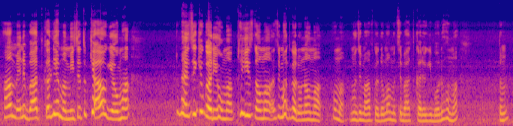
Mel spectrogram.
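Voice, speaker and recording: A woman voicing a hot-tempered young son who shouts threats at his wife. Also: high voice, slight background noise, pitched above the performer's own voice, natural voice. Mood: pleading.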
